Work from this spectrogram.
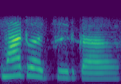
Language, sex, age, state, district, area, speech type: Tamil, female, 18-30, Tamil Nadu, Madurai, urban, conversation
